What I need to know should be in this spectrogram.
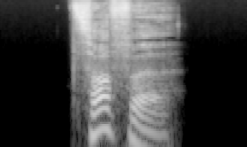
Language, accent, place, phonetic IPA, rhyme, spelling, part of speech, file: German, Germany, Berlin, [ˈt͡sɔfə], -ɔfə, zoffe, verb, De-zoffe.ogg
- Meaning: inflection of zoffen: 1. first-person singular present 2. first/third-person singular subjunctive I 3. singular imperative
